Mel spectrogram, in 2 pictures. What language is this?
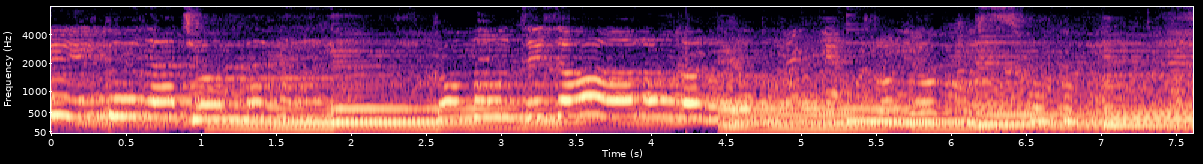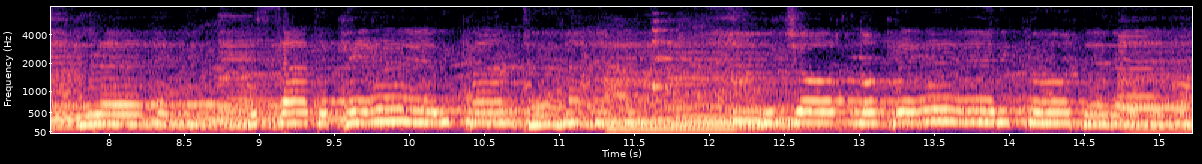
Greek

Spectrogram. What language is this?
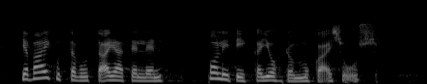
Finnish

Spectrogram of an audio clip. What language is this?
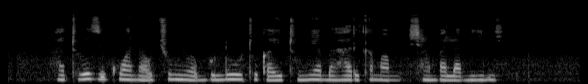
Swahili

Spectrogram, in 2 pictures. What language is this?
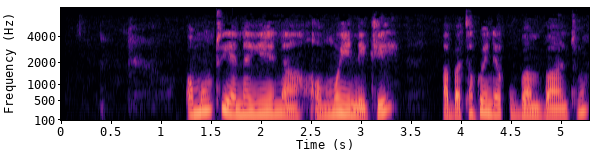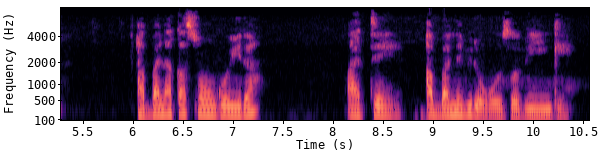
Ruuli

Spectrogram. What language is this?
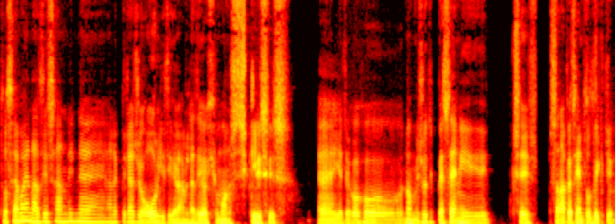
Greek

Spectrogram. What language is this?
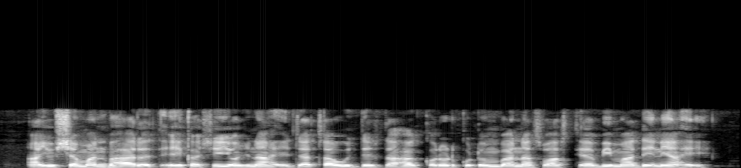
Marathi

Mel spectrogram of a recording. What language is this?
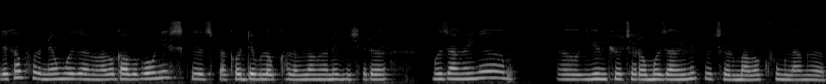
Bodo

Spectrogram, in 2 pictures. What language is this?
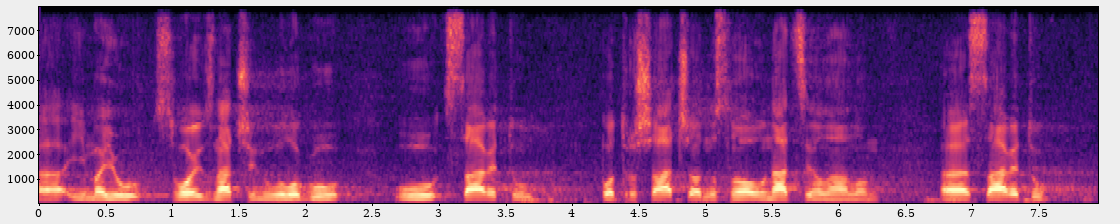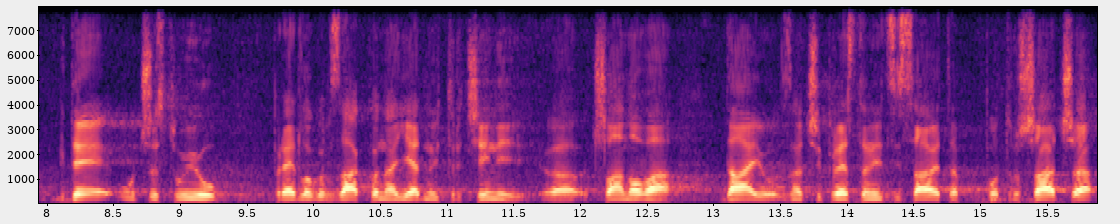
Serbian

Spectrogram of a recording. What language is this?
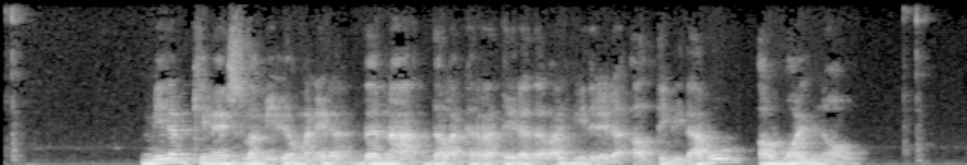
Catalan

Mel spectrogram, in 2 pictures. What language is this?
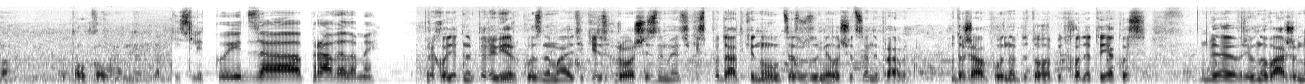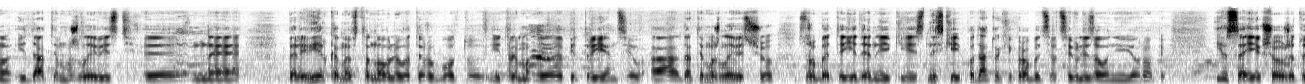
Ukrainian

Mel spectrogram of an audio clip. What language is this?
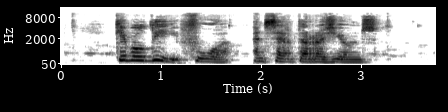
Catalan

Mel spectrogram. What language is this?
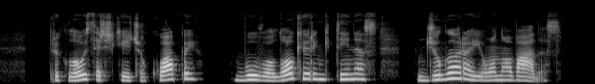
Lithuanian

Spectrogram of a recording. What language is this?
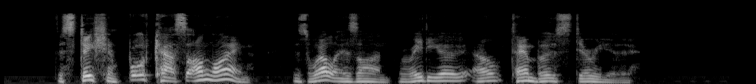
English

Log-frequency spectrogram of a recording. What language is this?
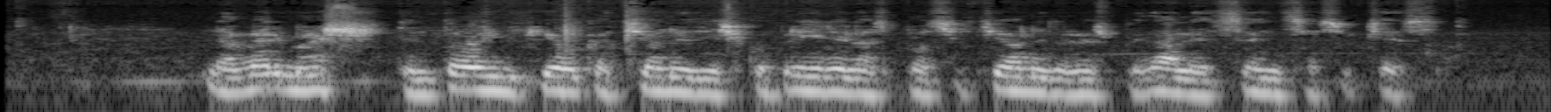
Italian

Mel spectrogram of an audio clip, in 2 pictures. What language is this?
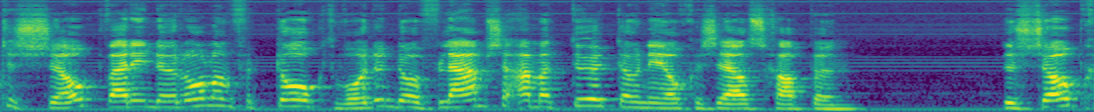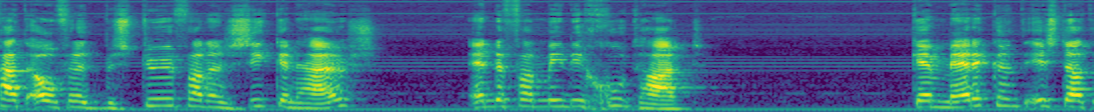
Dutch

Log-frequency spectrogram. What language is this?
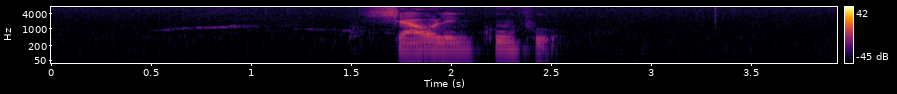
Sinhala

